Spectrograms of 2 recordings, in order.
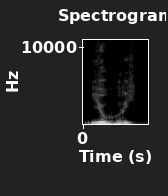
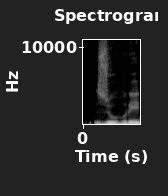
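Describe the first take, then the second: First: The name begins with a Y sound. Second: The name begins with a Z sound. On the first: The speaker calls it wrong. "dibaca Yuhri" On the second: The speaker calls it right. "Zuhri dibaca Yuhri"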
